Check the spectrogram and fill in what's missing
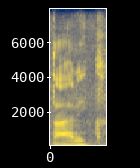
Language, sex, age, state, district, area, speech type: Urdu, male, 18-30, Uttar Pradesh, Siddharthnagar, rural, spontaneous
